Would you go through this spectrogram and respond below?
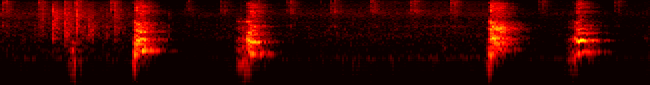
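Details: Fonzie the Corgi barks indoors at a wind-up toy horse set on the floor: four sharp, loud barks spaced about one to two seconds apart, with soft ticking of the toy's mechanism in the background.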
